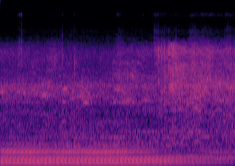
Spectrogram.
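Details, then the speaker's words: Bosch dishwasher running after door magnet fix for a start problem: even, steady motor hum and smooth pump drone, no knocks or grinding; normal dishwasher operation. "ये देखिए अभी चल गई है मशीन, ये आवाज़ भी आएगी, ये आवाज़ आ गई आपको।"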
